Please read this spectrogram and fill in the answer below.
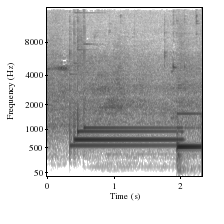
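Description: Background music: after a brief lull, a soft keyboard chord rings out about a third of a second in, its notes entering one after another and fading slowly.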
